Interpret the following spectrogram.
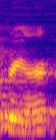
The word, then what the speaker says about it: Greer: The only part I found hard was pronouncing the R in Greer when I was little.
